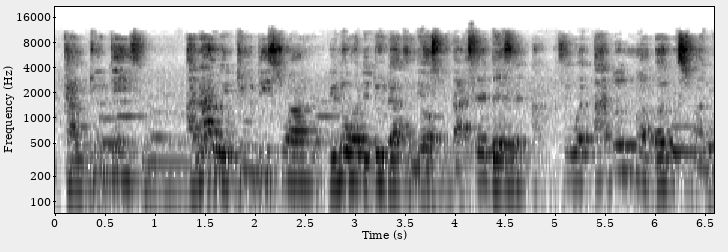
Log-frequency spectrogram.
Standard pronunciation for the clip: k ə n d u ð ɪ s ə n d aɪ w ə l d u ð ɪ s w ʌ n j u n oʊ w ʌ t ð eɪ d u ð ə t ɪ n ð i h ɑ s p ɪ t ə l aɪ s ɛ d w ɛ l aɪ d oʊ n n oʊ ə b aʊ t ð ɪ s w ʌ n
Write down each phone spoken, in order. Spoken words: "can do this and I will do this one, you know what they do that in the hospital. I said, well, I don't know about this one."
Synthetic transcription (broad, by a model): k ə n d u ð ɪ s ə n aɪ w ə l d u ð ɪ s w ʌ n j u n oʊ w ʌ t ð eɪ d u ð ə t ɪ n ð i h ɑ s p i t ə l aɪ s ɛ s w ɛ l aɪ d oʊ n n oʊ ə b aʊ t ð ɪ s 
